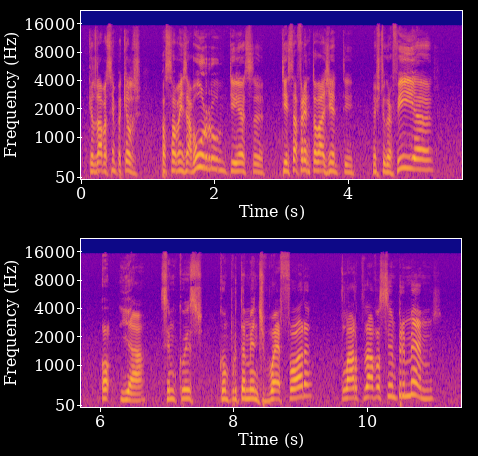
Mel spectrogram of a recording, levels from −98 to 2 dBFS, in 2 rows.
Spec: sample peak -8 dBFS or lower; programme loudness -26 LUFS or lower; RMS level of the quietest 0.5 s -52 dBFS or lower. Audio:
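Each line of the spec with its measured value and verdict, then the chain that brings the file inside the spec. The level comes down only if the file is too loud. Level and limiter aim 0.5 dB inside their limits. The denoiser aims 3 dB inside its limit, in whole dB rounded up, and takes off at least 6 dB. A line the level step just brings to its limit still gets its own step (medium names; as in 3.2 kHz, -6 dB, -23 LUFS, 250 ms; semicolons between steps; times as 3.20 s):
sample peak -5.5 dBFS: fail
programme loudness -20.5 LUFS: fail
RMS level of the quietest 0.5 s -44 dBFS: fail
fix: noise reduction 6 dB, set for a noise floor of -44 dBFS; trim -6 dB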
